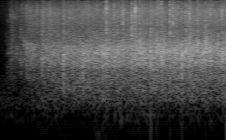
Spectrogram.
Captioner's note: applause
